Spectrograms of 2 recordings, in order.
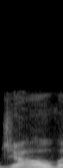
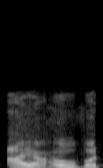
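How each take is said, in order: First: The name begins with a J sound. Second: The name begins with a Y sound. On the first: The speaker calls it wrong. "it's not Jehovah" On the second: The speaker calls it right. "It's pronounced Iahova"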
